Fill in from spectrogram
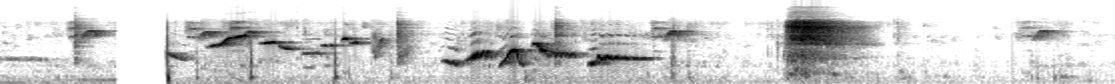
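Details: White-rumped shama singing a varied run of quick whistled notes, rising and falling slurs and short chirps in bursts, with a loud hissing rustle near the end and brief pauses between phrases.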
